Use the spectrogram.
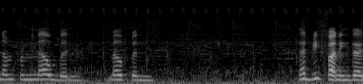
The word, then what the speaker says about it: Melbourne: They say Melbourne. I'm from Melbourne. Melbourne. That'd be funny though. Just randomly Melbourne. I sound like an Australian. Melbourne. Because you're It's funny to pronounce the R though to be so Oh, you guys are from Melbourne.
